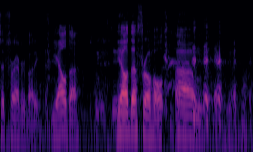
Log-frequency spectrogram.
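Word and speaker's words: Hjalte Froholdt: Yelda Froholt. Yeah, the HJ, it makes a yeah.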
